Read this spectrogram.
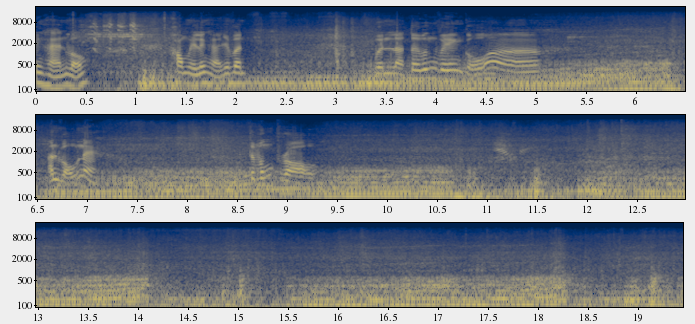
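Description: A motorcycle engine rumbles low and steady, rising and falling as the motorcycle rides along.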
